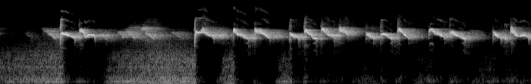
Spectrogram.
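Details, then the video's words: Malaysian oriental white-eye singing in Singapore, warm and humid with sudden showers, March 2023; lively high twittering of fast down-slurred notes, continuous after an opening burst, with some low noise early on. "Malaysian Mata Puteh Buka Sing"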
